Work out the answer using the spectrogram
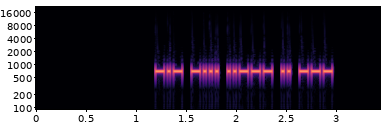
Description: Morse code, heard as a keyed tone, about 40 wpm, 700 Hz. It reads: KB2IO
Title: USA Call Signs - 5 Characters - 3x Character Spacing - 40wpm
